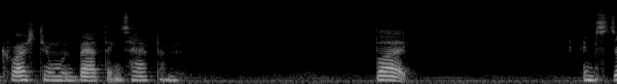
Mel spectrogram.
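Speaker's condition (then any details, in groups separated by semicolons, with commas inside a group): Cerebral palsy; speech noticeably atypical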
